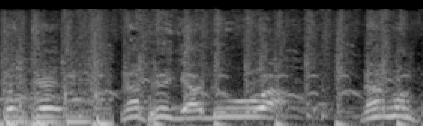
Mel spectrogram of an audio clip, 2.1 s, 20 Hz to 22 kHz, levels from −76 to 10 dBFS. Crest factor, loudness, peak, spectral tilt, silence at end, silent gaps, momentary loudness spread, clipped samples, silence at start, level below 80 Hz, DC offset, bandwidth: 16 dB; -17 LUFS; 0 dBFS; -5.5 dB/octave; 0 s; none; 4 LU; under 0.1%; 0 s; -26 dBFS; under 0.1%; 17 kHz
